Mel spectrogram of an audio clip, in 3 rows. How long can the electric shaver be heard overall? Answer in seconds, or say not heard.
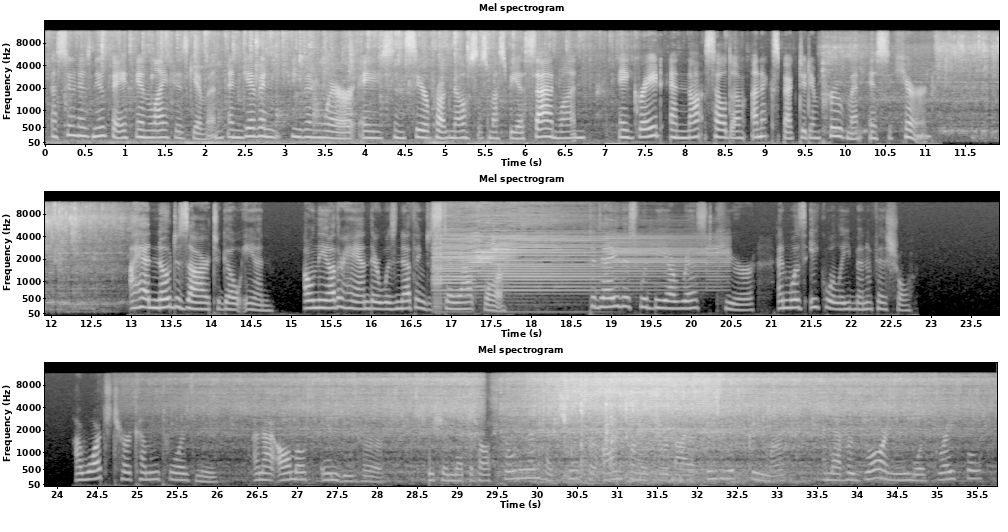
4 s.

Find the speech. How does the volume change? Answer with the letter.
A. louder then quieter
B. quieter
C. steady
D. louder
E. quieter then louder
B.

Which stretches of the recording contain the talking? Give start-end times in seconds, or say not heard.
0.1-11.2, 12.9-17.8, 18.7-22.9, 24.2-35.6.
